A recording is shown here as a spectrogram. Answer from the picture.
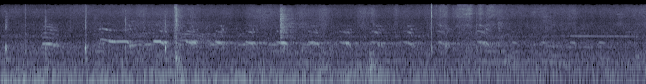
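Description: A gull giving a long run of short, repeated cries, about three a second, from about a second in until near the end, heard from inside a car over the low rumble of its engine and road noise.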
